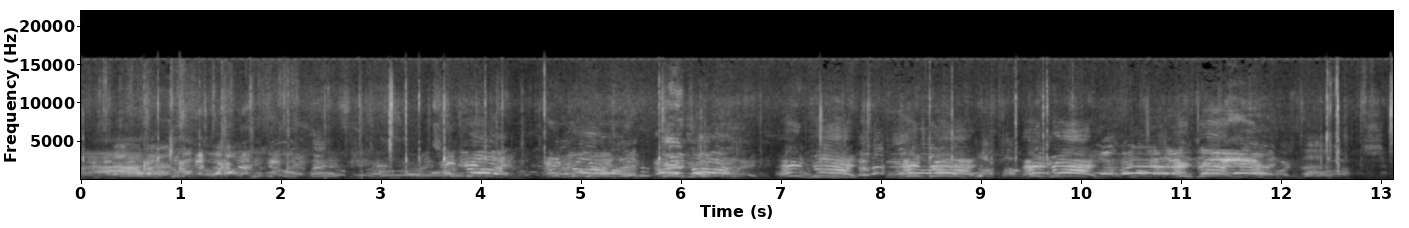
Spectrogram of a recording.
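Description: Several voices shouting and calling at once from a rugby touchline, overlapping so that no words come through, with short lulls between bursts of cheering.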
